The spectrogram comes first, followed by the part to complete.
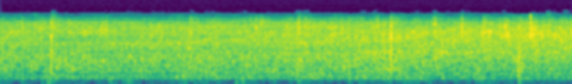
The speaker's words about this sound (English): Here's the stream we crossed earlier.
